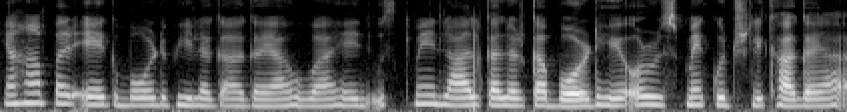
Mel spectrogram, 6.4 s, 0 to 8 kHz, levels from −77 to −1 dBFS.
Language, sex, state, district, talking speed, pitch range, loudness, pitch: Hindi, female, Delhi, New Delhi, 200 wpm, 185-210 Hz, -17 LUFS, 195 Hz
